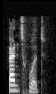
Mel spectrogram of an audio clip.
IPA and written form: ˈbɛntˌwʊd (bentwood)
